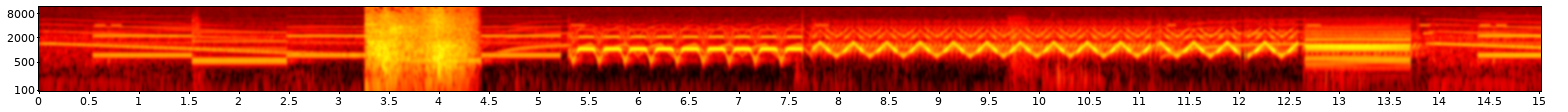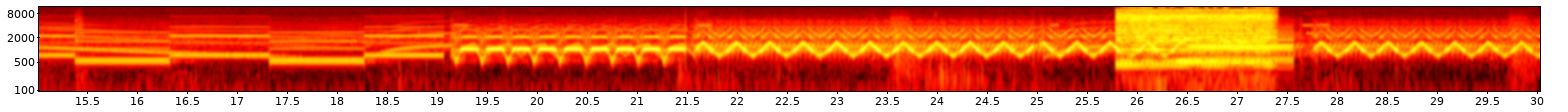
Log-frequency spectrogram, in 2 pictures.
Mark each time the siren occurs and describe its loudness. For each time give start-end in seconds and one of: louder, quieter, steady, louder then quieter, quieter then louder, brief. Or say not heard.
0.0-29.9 louder.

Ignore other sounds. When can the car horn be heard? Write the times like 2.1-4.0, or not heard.
3.2-4.4, 25.8-27.4.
